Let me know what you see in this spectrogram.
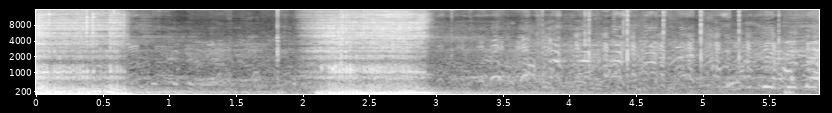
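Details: Adult alumni imitating snoring while awake in a snoring contest at a school reunion: two loud, rough, roaring snores with crowd noise between; simulated snoring.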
